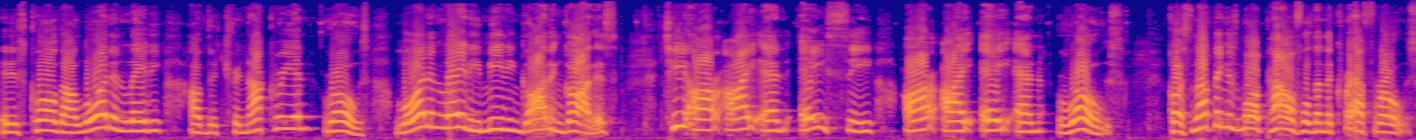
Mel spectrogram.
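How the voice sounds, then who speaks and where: A high-pitched woman's voice, animated in tone, with lively intonation and a fairly slow pace. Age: 60s. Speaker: witch and psychic, coven leader. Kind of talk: interview.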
